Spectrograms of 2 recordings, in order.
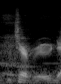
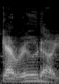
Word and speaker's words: Gerudo: lot of respect - Rudy oh it's pronounced Gerudo you stupid [ __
